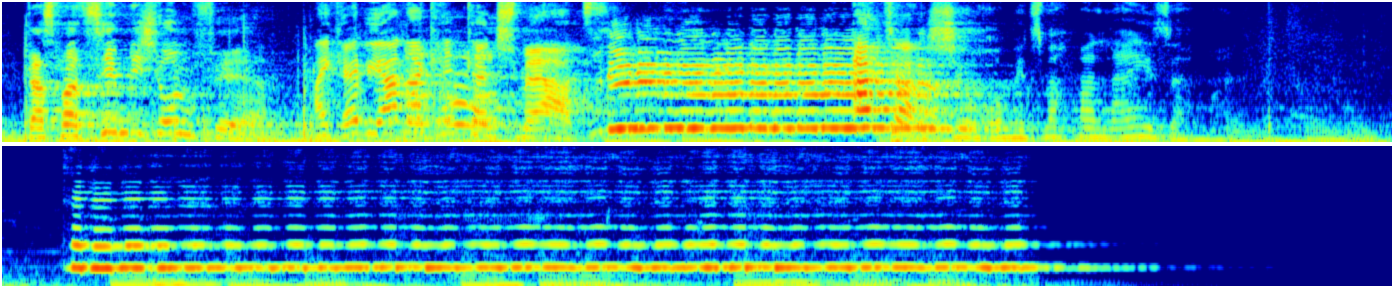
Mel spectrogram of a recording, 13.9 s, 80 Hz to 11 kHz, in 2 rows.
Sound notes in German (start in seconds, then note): 3.0 Indianergeheul; 7.1 Indianergeheul leiser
